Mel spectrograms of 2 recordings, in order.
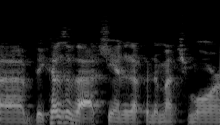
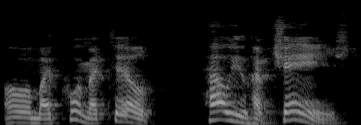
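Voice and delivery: slow, higher shocked exclamation; shocked cry; 8 semitones higher, slower than usual. Acted. Old friend seeing Mathilde worn down, slow shocked cry. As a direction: gasp it out, stunned by her change. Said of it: "Her friend uttered a cry".

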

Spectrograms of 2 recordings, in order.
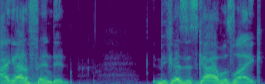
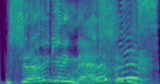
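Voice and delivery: high-pitched bewildered question; confused, half-mad; 11 semitones higher, 3 dB louder than usual. Retold or imitated. Asking himself over the duck remark, hammed-up confusion. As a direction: imitate exasperated disbelief. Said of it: "I was confused".

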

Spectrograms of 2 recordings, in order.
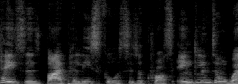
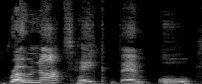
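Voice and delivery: drawn-out mock curse; 10 dB louder, slower than usual. Podcast host hams up a curse on the virus, loud and slow. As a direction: summon the virus like a hammed-up spell.

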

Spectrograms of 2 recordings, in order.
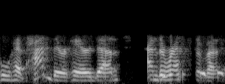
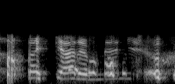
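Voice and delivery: mock emotional gasp; 4 semitones higher, 3 dB quieter than usual. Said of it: "I was like".

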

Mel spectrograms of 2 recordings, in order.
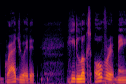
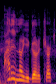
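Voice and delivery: higher, louder surprise; surprised retort; 8 semitones higher, 4 dB louder, faster than usual. Retold or imitated. Telling his buddy, higher and surprised. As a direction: sound caught off guard. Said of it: "I was like".

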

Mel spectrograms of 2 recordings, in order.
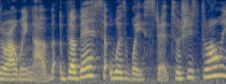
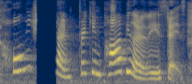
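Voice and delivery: higher-pitched, hammed-up surprise; mock amazement; 9 semitones higher, 3 dB louder than usual. Drunk woman gets another knock at her door, hammed-up amazement. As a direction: act out amazed delight, higher.

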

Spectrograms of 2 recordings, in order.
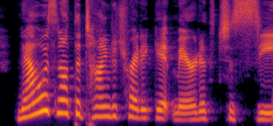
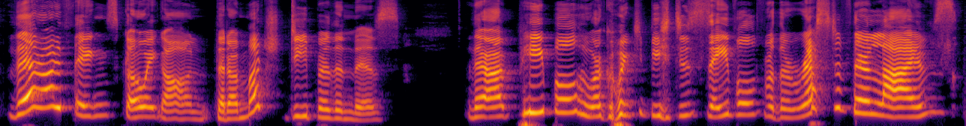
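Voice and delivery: hammed-up distressed diva, building louder; Meredith; 4 semitones higher, 6 dB louder than usual. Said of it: "Then she starts crying".

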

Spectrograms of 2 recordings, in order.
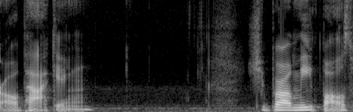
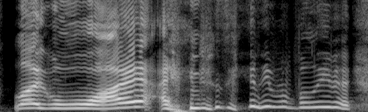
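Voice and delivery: laughing disbelief; 9 semitones higher than usual. Real, not acted. Telling viewers the movers packed the meatballs, in laughing disbelief. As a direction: throw up your hands and laugh it off.

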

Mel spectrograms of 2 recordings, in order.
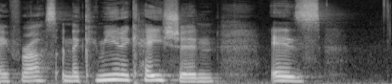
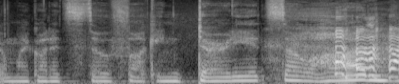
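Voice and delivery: whispered; 3 semitones lower than usual. Retold or imitated. Quoting partner during sex.

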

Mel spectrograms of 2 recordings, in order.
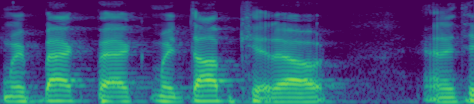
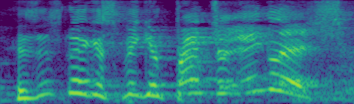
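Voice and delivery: much higher, panicky; panicked Anthony Anderson; 12 semitones higher than usual. Retold or imitated. Stoned actor panicking over the TV language, high panicky voice. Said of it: "has, like, a panic attack. He goes".

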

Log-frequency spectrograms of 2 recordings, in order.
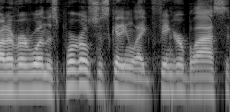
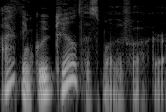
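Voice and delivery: quoting Destiny; 10 dB quieter, faster than usual. Retold or imitated. Retelling Destiny's line: quiet put-on deadpan. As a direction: say it softly, flat and cool. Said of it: "she was the one who's like".

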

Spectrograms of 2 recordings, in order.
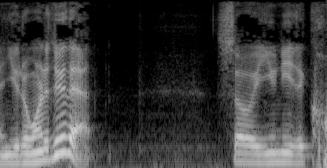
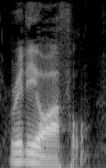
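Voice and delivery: usual speaking voice

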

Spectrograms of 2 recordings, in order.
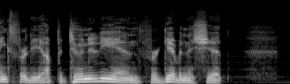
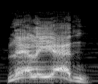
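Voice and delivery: very high, loud yell of LILLIAN; urgent yell; 6 dB louder than usual. Acted. Husband demands wife appear, very high urgent yell. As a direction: scream for her at the top of your range.

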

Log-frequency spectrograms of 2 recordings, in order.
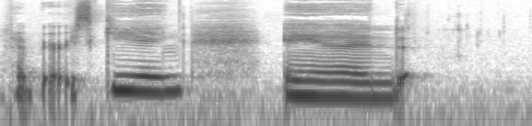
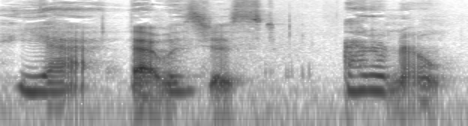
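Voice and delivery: tearful; 4 semitones higher than usual. Real, not acted. Daughter remembering her giving dad, real tearfulness. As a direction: hold back sobs, with long pauses to recover. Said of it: "I'm, like, sobbing".

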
